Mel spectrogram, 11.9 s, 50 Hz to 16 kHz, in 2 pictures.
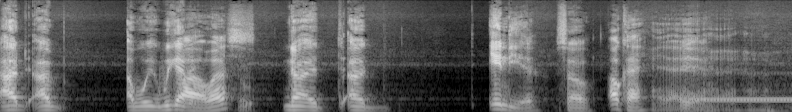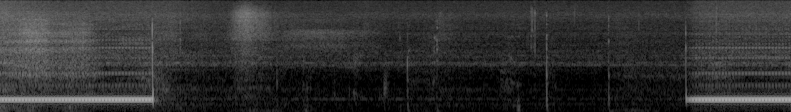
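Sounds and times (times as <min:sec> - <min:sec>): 
speech: 0:00.0 - 0:02.9, 0:03.7 - 0:05.7
outgoing phone call ringback tone: 0:05.6 - 0:07.1, 0:11.1 - 0:11.8.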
